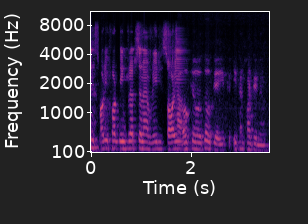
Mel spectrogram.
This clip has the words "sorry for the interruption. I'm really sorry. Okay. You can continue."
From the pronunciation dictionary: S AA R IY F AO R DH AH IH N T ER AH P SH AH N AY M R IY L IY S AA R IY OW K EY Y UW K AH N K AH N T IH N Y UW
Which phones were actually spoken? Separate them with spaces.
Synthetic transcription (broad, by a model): S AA R IY F AO R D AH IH N T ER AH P S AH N AY M R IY L IY S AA R IY OW K EY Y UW K AH N K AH N T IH N Y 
